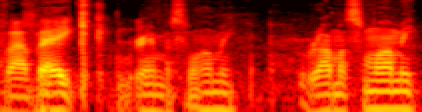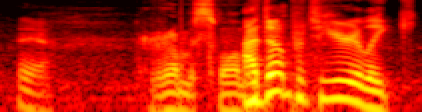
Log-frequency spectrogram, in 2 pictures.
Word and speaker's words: Ramaswamy: That's how that you actually pronounce his name is Vivek. Like Vivek Ramaswamy.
